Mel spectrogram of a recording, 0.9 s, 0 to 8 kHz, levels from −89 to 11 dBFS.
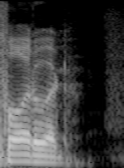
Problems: constant background noise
